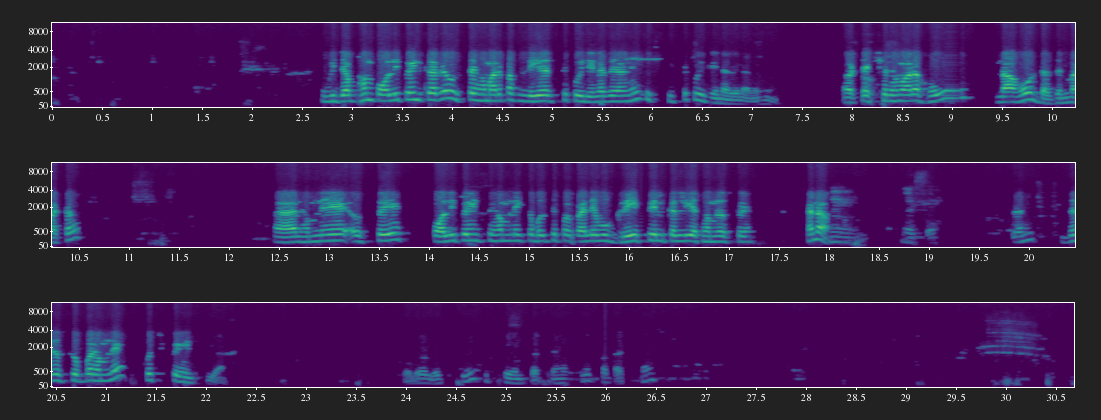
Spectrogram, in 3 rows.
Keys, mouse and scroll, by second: 6.3 click, 7.3 click, 8.6 click, 11.7 click, 12.7 click, 16.2 alt+click, 16.9 right click, 20.4 click, 22.5 click, 24.3 click, 25.7 click, 26.6 click, 27.5 alt+click, 28.9 click, 30.1 click.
